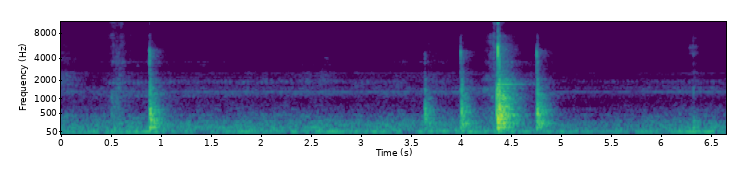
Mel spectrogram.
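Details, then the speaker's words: New replacement fan motor in an Amana PTAC (2009-and-older model) after the old motor's bearings were found loud: very quiet, smooth hum with a faint steady tone and a few handling knocks, running normally. "you can barely hear it"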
